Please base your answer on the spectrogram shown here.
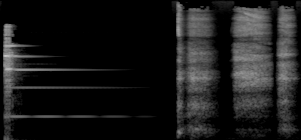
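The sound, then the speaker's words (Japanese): A boxing gong is rung to open a sparring round: one bright metallic strike that rings on and fades over about two seconds. After a pause, three breathy sighs or exhalations follow. “じゃあゴングを鳴らしてスパーリング開始です。”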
